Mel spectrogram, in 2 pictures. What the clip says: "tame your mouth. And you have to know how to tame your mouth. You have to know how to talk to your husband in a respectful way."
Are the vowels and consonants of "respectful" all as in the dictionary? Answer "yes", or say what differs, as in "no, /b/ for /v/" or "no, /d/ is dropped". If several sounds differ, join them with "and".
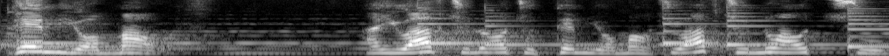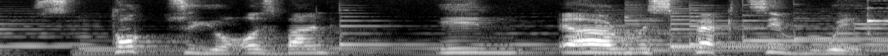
no, /f/ is dropped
